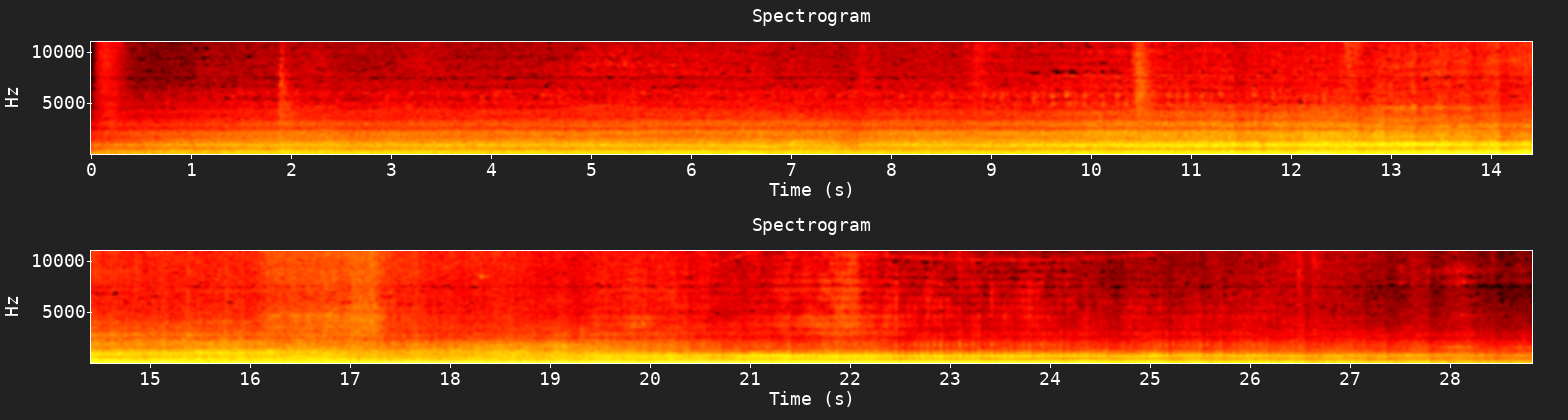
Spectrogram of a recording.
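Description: Fire truck's diesel engine running and revving in steps as the aerial ladder truck pulls out of the station, loudest midway and easing off near the end. A short hiss of air, like an air-brake release, comes about halfway through.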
